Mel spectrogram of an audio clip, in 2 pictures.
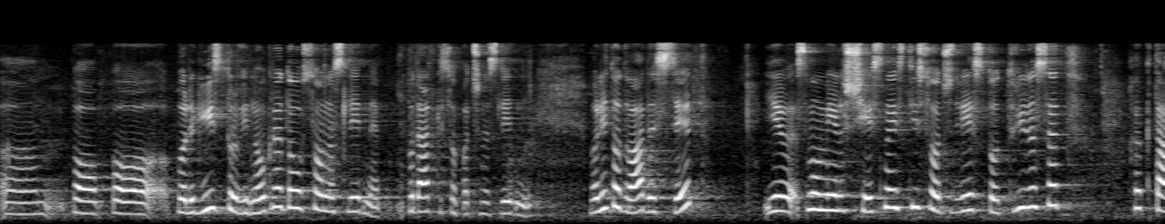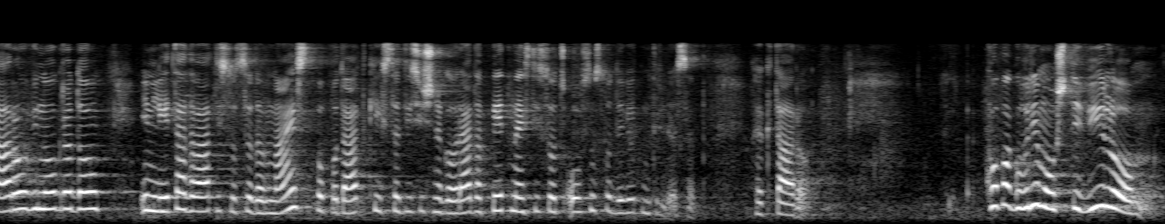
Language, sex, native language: Slovenian, female, Slovenian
